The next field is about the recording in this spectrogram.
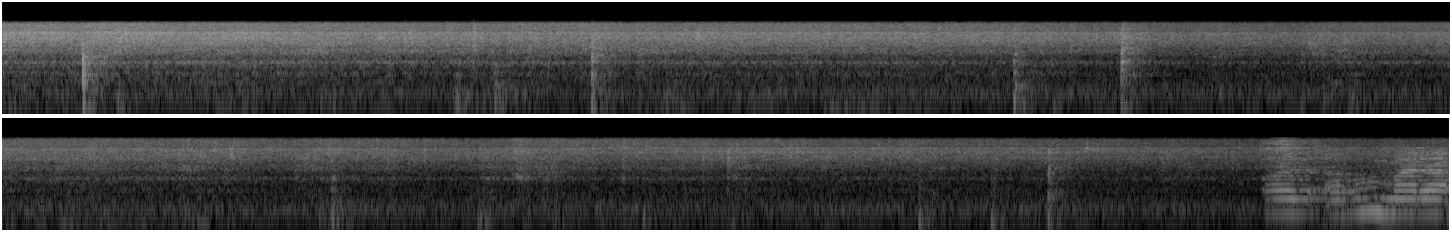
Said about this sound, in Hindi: और इसको हिलाएंगे।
